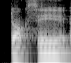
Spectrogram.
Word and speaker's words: Doxee: Doxy, I pronounce it Doxy because I thought Italian, and because it's written Doxee.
